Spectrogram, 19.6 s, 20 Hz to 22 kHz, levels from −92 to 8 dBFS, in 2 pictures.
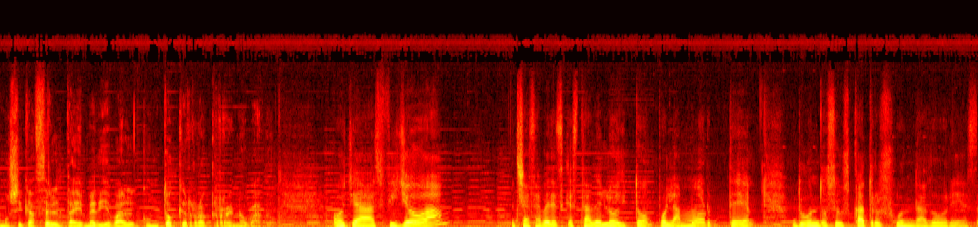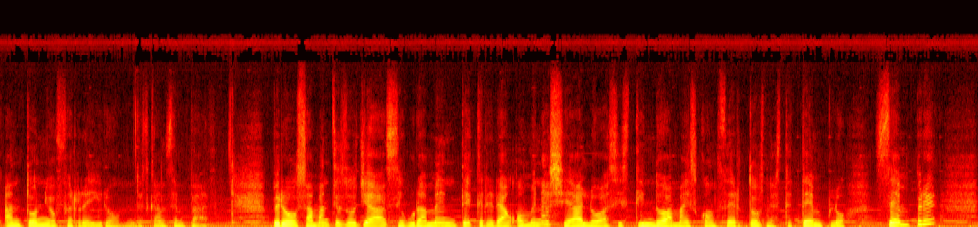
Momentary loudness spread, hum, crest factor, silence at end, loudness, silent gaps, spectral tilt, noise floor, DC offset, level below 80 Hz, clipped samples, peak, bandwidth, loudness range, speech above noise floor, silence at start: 13 LU; none; 18 dB; 0 s; -19 LUFS; none; -6 dB/octave; -38 dBFS; under 0.1%; -46 dBFS; under 0.1%; 0 dBFS; 19 kHz; 3 LU; 19 dB; 0 s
